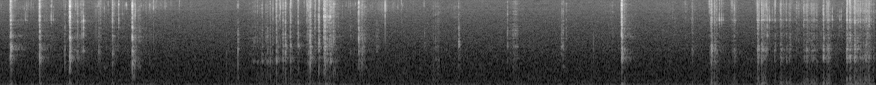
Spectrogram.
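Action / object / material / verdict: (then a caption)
scrape / bar soap cut with a knife blade / soap / none. A solid, pale yellow bar of dry soap held in the hand is shaved with a utility knife blade. Short, crisp, high-pitched scrapes and clicks come in scattered bursts, with denser runs of scraping near the middle and end. There is almost no low end, and each cut dies away instantly.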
